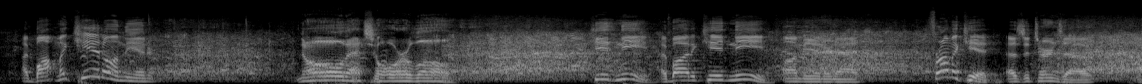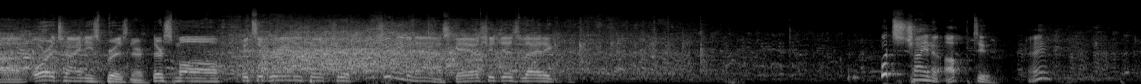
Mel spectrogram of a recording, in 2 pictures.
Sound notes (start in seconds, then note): 1.4 laughter; 4.2 laughter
